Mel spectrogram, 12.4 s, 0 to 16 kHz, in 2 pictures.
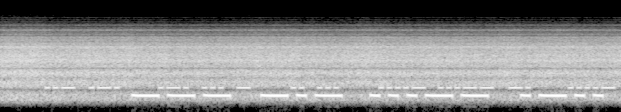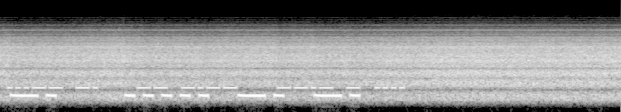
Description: Morse code, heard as two keyed tones, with radio static. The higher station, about 29 wpm, 690 Hz: UR RST IS 43N 43N MY QTH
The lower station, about 13 wpm, 410 Hz: OK3LN 5NN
